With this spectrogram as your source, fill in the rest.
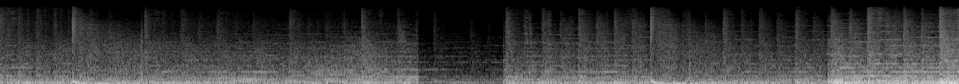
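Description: At 1.41 to 1.44 s a single loud pop cuts through, well above the sound, which carries on beneath it. A likely cause is a voltage spike from a switch or static. At 4.18 s a sudden gain jump drops everything, background noise included, by about 12 dB. The likely cause is a digital gain change applied with no ramp. Level returns at 5.04 s. At 6.90 to 6.93 s another single pop lands, clearly above the sound. A brief electrical transient is the likely source. At 8.28 s a second gain jump lifts sound and noise together by about 10 dB, and they stay there to the end. This is likely another unramped gain step.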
